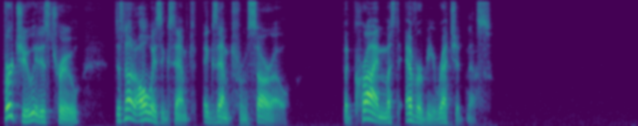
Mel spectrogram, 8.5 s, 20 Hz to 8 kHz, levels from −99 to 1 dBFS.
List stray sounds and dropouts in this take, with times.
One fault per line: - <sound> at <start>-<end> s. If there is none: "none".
none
